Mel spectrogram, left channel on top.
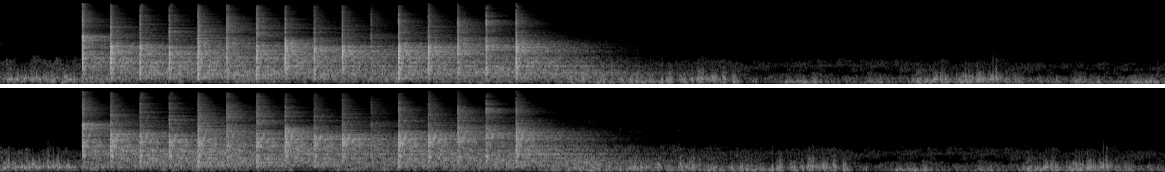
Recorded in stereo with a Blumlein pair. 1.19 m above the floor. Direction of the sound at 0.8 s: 20° left.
